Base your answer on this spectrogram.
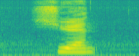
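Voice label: "xuan1", Chinese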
